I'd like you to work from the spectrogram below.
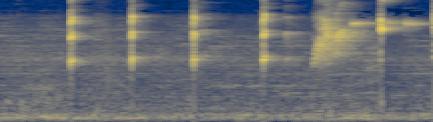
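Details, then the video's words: Lure call of a lovebird, played to stir sluggish lovebirds: short sharp chirps about every half second, then a rough buzzy chatter and thin whistled high notes. "Suara pancingan lovebird, menaikan emosi lovebird Bahan/Antau kurang aktif"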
